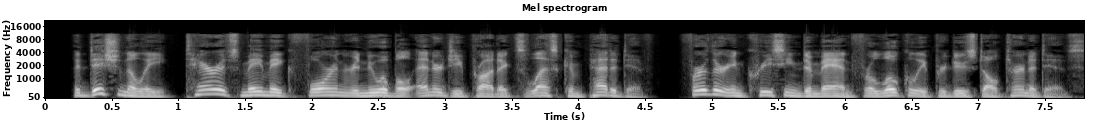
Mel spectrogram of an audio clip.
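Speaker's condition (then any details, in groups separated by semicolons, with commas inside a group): No condition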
